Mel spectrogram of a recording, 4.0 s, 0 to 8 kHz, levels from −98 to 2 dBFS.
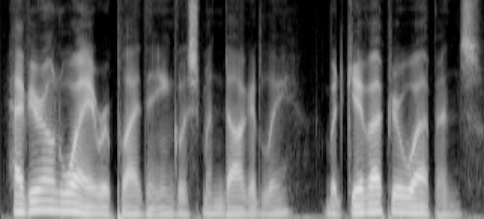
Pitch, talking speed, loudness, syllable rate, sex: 95 Hz, 195 wpm, -17 LUFS, 5.3 syllables/s, male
